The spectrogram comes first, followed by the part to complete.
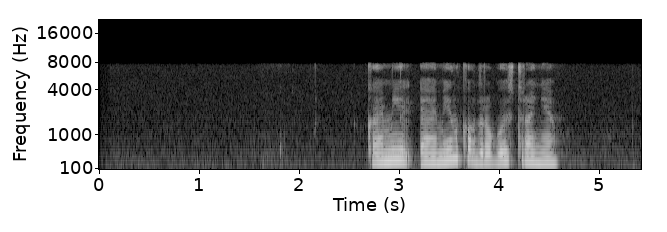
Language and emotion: Russian, neutral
